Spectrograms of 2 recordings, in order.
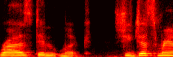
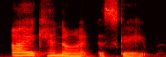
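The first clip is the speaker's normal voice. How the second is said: softer, hushed robot voice; 2 semitones lower, 8 dB quieter than usual. The robot Roz, after urging Bright Bill to fly to safety, in a softer voice. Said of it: "And then in a softer voice".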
